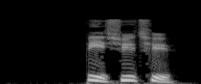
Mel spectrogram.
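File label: Chinese, example sentence; hsk2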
